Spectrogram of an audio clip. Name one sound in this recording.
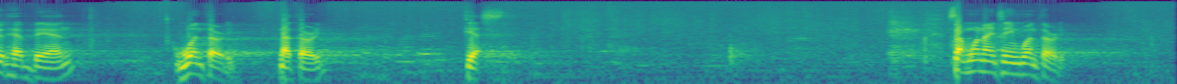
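A man speaks slowly and with feeling into a microphone, in a reverberant hall.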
